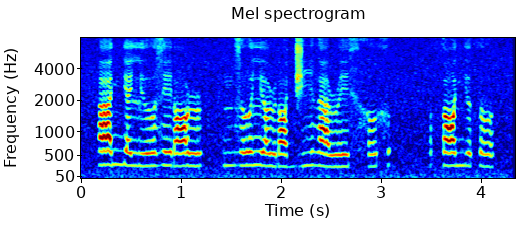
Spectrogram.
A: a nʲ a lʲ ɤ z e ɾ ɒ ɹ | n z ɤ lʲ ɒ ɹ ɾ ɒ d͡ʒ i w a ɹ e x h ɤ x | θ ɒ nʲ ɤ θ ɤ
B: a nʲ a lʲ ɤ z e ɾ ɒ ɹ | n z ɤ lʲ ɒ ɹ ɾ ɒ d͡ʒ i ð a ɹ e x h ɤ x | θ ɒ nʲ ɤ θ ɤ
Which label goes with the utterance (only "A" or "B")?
B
